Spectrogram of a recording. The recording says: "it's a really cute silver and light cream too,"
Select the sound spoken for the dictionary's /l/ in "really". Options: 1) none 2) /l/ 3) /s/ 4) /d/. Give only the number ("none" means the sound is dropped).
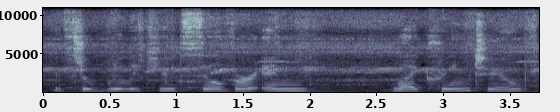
2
